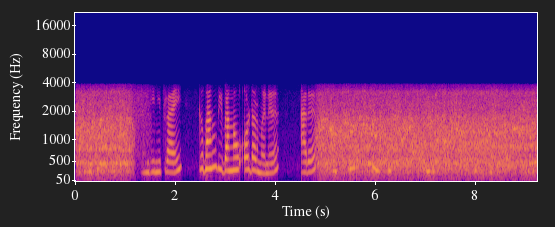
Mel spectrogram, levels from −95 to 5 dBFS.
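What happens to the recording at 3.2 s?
Nothing goes wrong at 3.2 s: the speech carries straight through that moment with no dropout, click or distortion, just the narrow, telephone-band sound of the AMR narrowband mobile codec it passes through.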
